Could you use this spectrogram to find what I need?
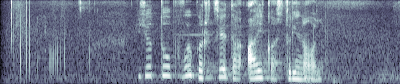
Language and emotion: Russian, neutral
